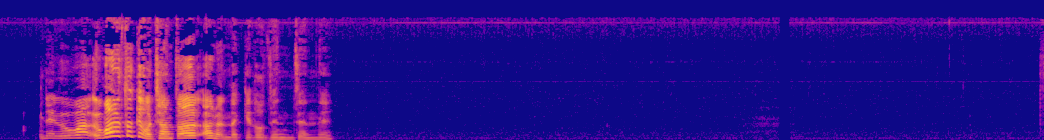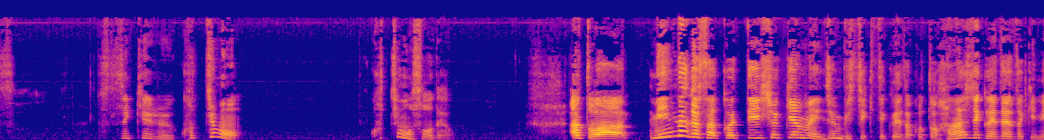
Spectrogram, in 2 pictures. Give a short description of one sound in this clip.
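A young woman talks with animation close to a microphone, with pauses.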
